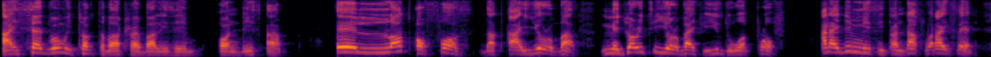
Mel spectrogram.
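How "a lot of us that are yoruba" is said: slow, deliberate, spelled out letter by letter. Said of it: "let me say it slowly".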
